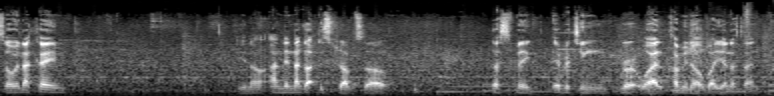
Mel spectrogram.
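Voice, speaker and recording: Over noticeable background noise, a man with a Jamaican accent talks at a fairly quick pace. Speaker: station worker. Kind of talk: interview.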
